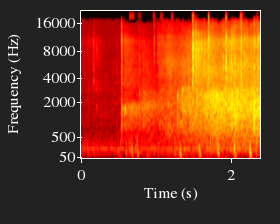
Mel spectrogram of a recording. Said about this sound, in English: Seriously, I've never seen a panel that's gotten an applause after every response. So you guys are, yeah, killing it.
